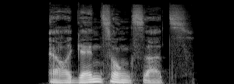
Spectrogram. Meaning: A subordinate clause which replaces an object
- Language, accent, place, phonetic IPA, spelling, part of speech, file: German, Germany, Berlin, [ɛɐ̯ˈɡɛnt͡sʊŋsˌzat͡s], Ergänzungssatz, noun, De-Ergänzungssatz.ogg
